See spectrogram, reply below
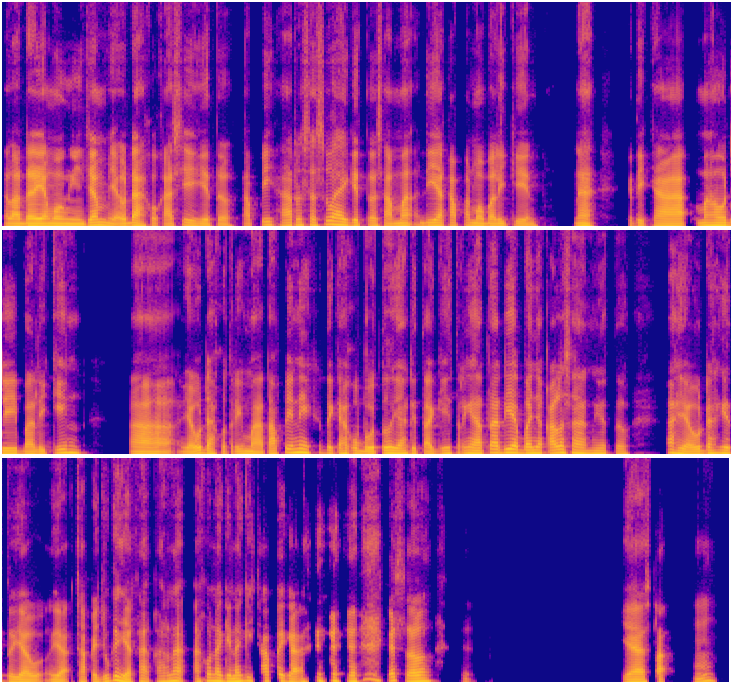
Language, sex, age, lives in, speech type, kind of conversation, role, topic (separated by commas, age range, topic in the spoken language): Indonesian, male, 25-29, Indonesia, conversation, unstructured, none, Bagaimana perasaanmu jika temanmu sering meminjam uang tetapi jarang mengembalikannya?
